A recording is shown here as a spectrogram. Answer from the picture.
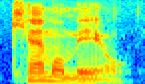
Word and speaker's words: chamomile: These are French loan words. So we get a long E sound. Yeah. Automobile. Correct. Snowmobile. Yeah. And chamomile.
